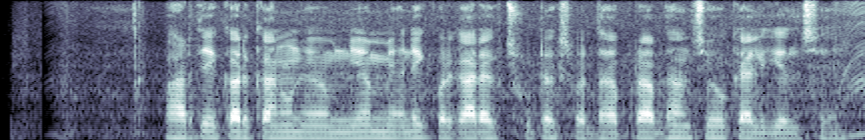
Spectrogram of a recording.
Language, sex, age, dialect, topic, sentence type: Maithili, male, 31-35, Southern/Standard, banking, statement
